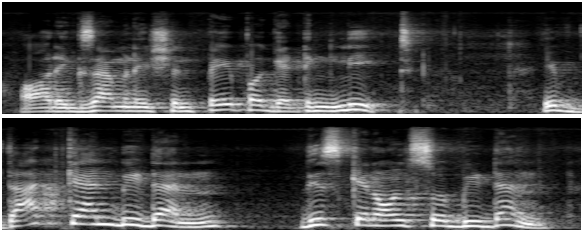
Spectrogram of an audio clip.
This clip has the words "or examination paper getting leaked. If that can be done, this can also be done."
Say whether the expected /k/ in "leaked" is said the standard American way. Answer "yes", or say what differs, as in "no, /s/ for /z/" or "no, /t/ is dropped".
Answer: yes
